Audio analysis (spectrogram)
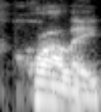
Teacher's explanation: this K in the initial position becomes rounded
